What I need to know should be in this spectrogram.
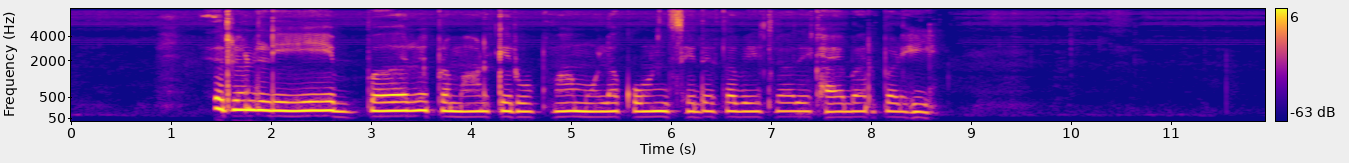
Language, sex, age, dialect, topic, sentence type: Chhattisgarhi, female, 60-100, Central, banking, statement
